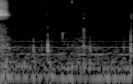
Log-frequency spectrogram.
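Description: Faint taps and scratches of a stylus writing on a tablet screen, with a few light ticks spread through the quiet.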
